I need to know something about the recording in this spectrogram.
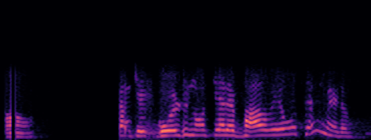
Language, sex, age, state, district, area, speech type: Gujarati, female, 30-45, Gujarat, Morbi, rural, conversation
